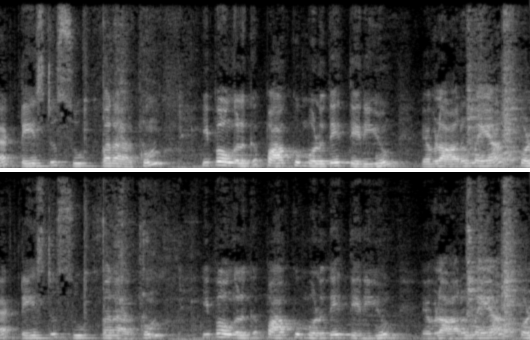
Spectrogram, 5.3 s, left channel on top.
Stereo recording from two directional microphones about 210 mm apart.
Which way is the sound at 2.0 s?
45° left (ahead or behind).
